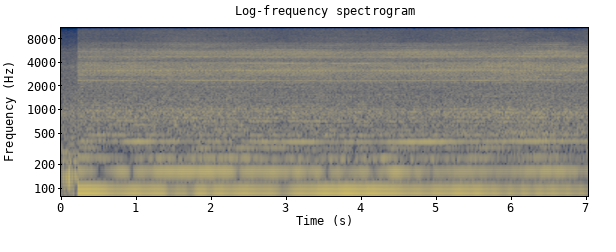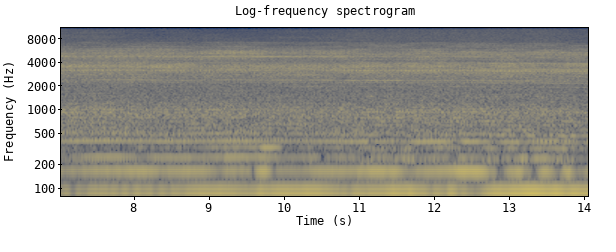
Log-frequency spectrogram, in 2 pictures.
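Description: Electric dual-action polisher running at a steady speed: an even motor hum with a hiss above it.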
